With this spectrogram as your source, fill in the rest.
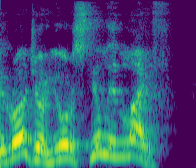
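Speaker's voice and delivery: put-on Bulgarian accent, loud and high. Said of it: "The accent I do, I sound a lot like his".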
